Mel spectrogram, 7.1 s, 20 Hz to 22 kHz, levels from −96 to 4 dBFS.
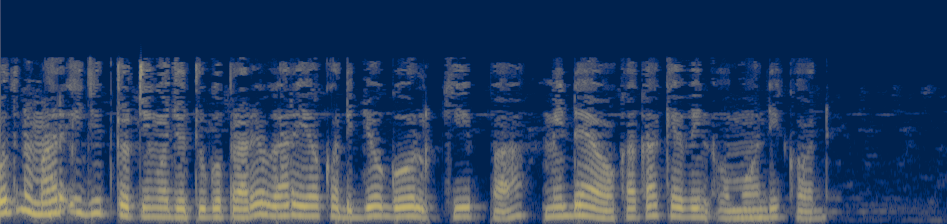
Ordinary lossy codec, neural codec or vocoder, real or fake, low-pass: AAC, 24 kbps; none; real; 14.4 kHz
